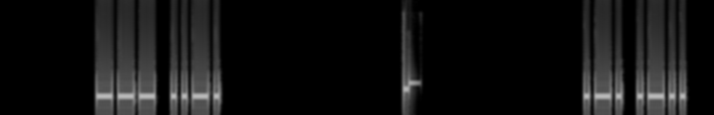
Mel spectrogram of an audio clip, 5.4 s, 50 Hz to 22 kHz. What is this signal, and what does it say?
Morse code, heard as a keyed tone, about 30 wpm, 700 Hz. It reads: OF RL
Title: Top Two Letter Combinations in Words 30wpm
